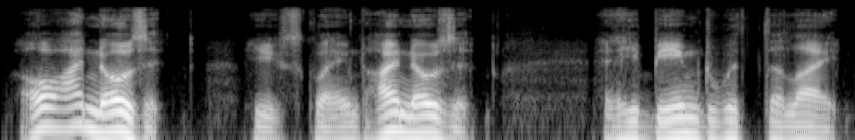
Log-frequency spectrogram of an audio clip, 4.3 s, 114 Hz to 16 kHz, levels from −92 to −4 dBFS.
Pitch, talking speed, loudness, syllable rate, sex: 115 Hz, 195 wpm, -18 LUFS, 6.0 syllables/s, male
